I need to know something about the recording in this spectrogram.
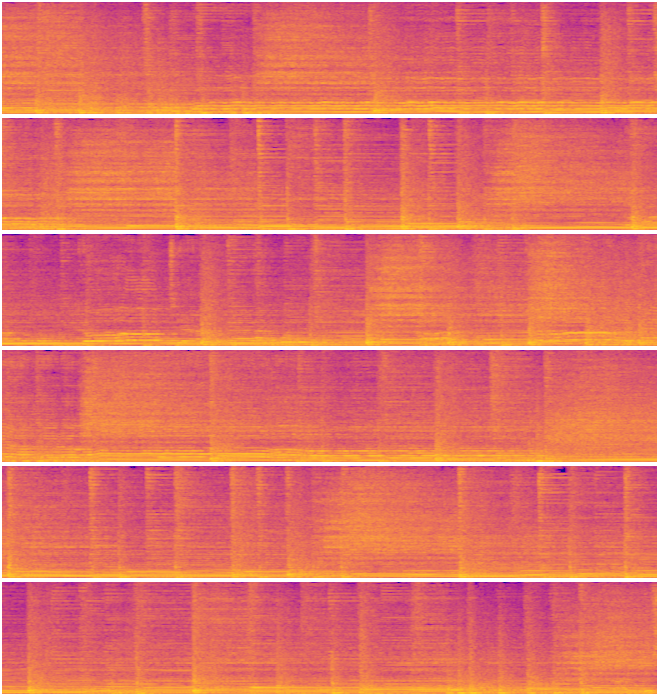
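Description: A live band performance: an acoustic guitar strummed, a drum kit with cymbals keeping a steady beat, and a man singing over them.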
